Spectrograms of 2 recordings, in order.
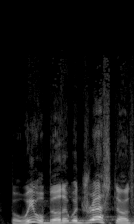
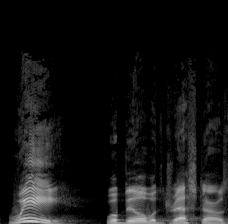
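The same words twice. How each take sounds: First: Said in the usual way. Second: "we" leaned on, then "we will build with dressed stones" at a slow pace; slow and proud, with all the weight on "we"; stress on WE. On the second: Shown as a demonstration. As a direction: hit the word "we" to show their boast. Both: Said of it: "the emphasis there is on that pronoun "we".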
